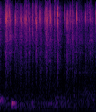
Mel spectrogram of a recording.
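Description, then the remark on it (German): Dice clatter across a hard tabletop in a quick run of small clicking knocks that rattle on for a couple of seconds, moderately loud, with no voices. “Ja, war nicht so ein guter Wurf.”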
